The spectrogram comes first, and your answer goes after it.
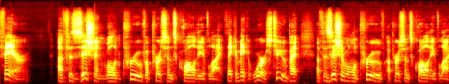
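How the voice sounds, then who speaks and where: A man's medium-pitched, ordinary speaking voice at a fairly slow pace. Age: 60s. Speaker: mortgage company founder. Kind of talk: podcast interview.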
